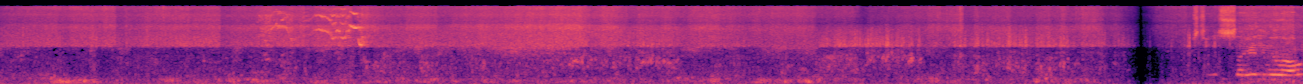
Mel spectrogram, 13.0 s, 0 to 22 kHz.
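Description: Strong wind blasting across a Pegasus 50 sailing yacht at sea, a steady loud roar and buffeting with water rush, continuous through the whole stretch.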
